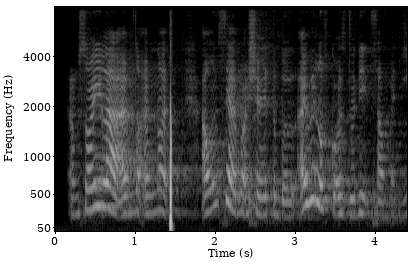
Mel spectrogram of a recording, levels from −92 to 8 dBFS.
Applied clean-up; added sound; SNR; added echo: none; Tap; -3 dB; reverberation time 1.2 s.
